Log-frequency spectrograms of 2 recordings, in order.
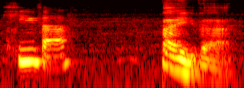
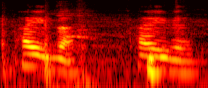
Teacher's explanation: you really push that a forward for that diphthong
